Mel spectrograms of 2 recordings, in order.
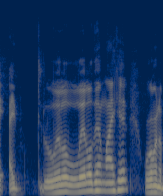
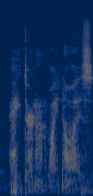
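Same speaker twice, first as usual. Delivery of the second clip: hushed, very quiet, breathy whisper. Retelling whispering a command to a smart speaker: imitating own whisper. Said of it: "whisper, like".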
